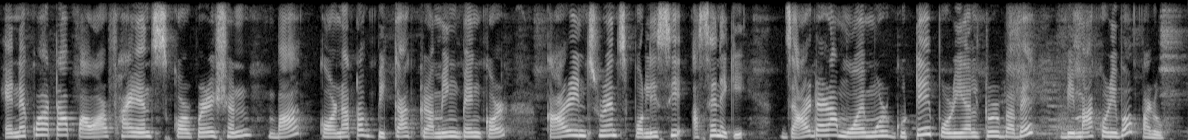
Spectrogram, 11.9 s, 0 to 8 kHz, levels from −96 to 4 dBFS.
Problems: constant background noise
